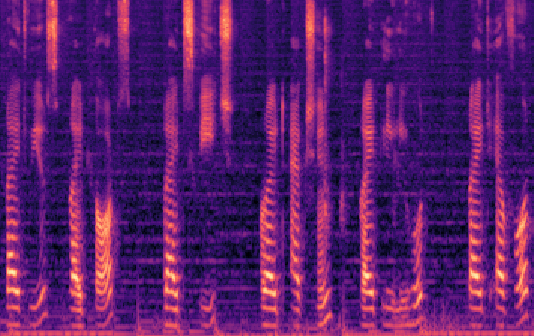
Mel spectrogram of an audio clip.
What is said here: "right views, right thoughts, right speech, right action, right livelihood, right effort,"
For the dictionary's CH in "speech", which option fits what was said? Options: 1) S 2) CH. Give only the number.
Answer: 2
